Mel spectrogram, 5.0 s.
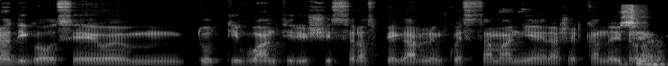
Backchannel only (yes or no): yes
